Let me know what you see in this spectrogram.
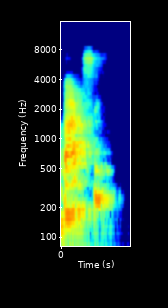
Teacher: já na palavra taxi eu tenho x com som de KS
